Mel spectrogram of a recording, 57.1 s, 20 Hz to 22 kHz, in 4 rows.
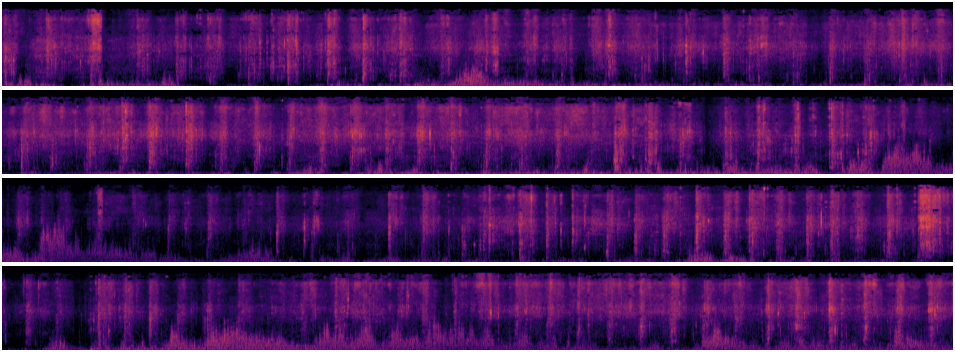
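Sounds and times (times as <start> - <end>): footsteps on rocky trail: 0.0 - 57.0.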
